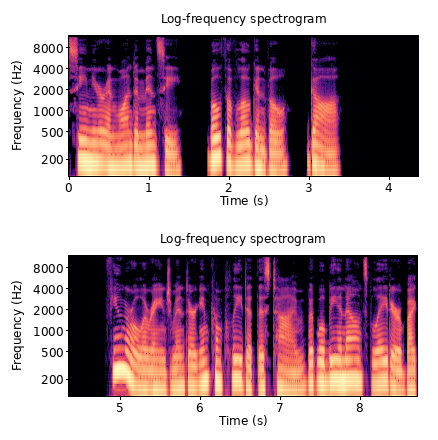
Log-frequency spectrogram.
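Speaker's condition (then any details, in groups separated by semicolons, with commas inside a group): No condition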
